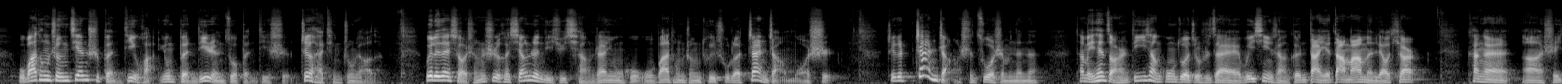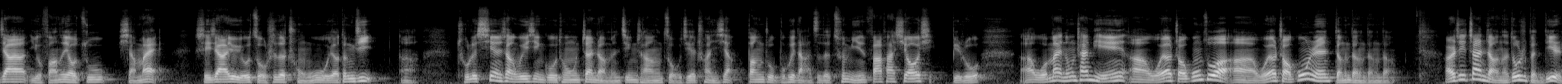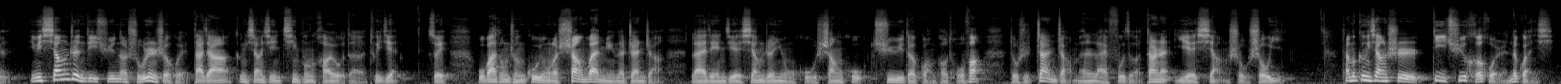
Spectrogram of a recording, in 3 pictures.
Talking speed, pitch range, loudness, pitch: 325 characters per minute, 90-130 Hz, -20 LUFS, 100 Hz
